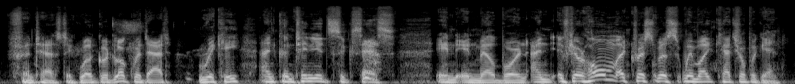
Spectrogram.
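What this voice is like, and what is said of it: Irish accent. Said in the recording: “It was lovely to hear another Irish accent.”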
